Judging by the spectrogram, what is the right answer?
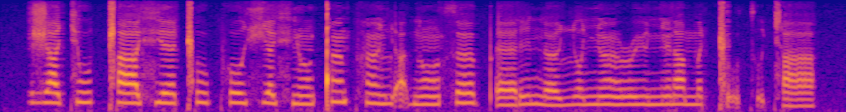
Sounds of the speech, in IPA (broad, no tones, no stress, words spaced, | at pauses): ʒacu ǁa fʲɛǁu pʰoçɛfʲõǃœ̃ pʰœ̃ʎa̰dõ θœ pʼɛɾi nœʎɔ ɲœ̃ ɹyɲẽɾa mɛǁṵ t̪ʰṵcʰa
